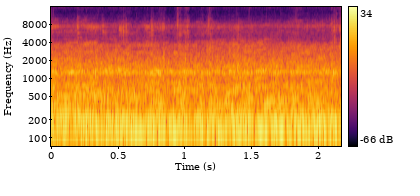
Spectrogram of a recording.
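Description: Loud, steady noise of a busy outdoor crowd, with people's voices mixed in.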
